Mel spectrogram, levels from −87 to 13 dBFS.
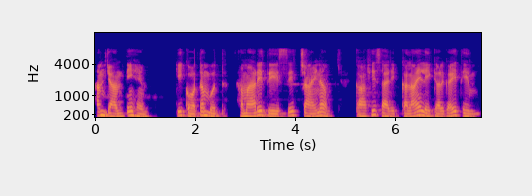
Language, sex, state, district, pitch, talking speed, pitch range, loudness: Hindi, male, Uttar Pradesh, Budaun, 130 Hz, 125 wpm, 120-160 Hz, -18 LUFS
